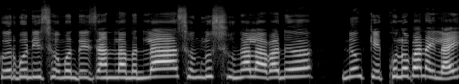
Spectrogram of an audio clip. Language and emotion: Bodo, angry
